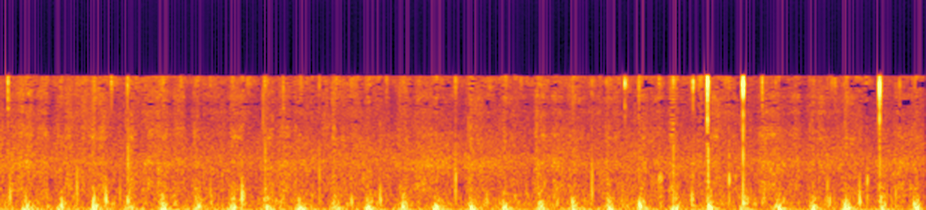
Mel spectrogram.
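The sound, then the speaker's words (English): Running footsteps of a jogger on a track, rounding a bend on tired legs, fall in a steady, even rhythm of many soft thuds at a moderate level throughout. “to just jog round the bend until I'm onto the back straight.”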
